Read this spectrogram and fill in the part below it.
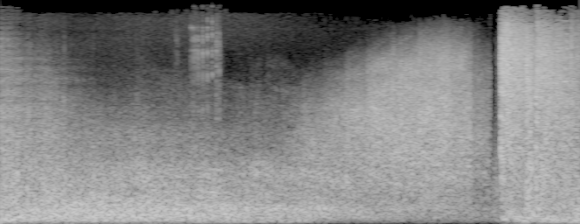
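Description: Heavy guns boom with a deep, rolling rumble.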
